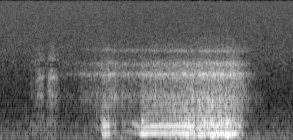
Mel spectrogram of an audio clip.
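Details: Labrador Retriever service dog sleeping indoors after a day's work, snoring loudly: one long, harsh, rumbling snore swelling for about a second and a half, with a low droning tone beneath a rasping, breathy texture, ending abruptly.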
